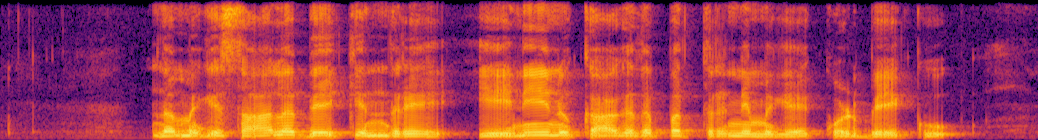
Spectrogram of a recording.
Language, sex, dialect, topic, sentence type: Kannada, male, Central, banking, question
